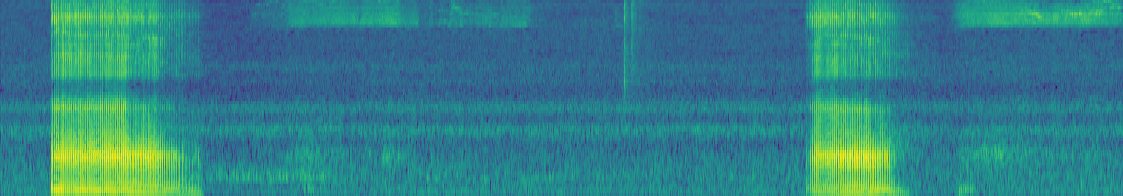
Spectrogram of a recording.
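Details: Sam, a Pomeranian in heavy sleep, snores twice about seven seconds apart, each a loud, grating, buzzy breath near a second long, with soft breathing and faint rustles in the quiet gap between.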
